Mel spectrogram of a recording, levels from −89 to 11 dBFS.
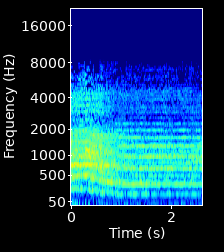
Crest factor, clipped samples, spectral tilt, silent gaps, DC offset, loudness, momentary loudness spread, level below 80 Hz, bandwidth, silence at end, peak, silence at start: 18 dB; under 0.1%; -3.5 dB/octave; none; under 0.1%; -30 LUFS; 11 LU; -66 dBFS; 8.4 kHz; 0 s; -12 dBFS; 0 s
